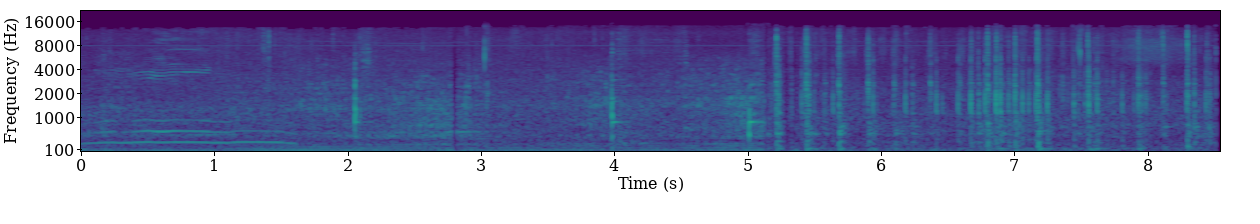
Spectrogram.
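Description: Wooden spoon knocking and scraping against an aluminium pot and a steel platter as thick besan laddu mixture is scooped out and then spread flat. The knocks are single at first, then from about five seconds in come as quick taps, several a second. Near the start a brief pitched call lasts about a second and a half over a steady low rumble.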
